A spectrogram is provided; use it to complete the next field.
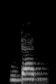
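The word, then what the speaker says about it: debt: discuss कर लेते हैं इसको डेप्ट नहीं बोलना है ठीक है डेट होता है ये कर्जा जिसे हम बोलते हैं ठीक है य डेट इसको प्रोनाउंस करने ठीक है बहुत सारे बच्चे इसकी गलती कर रहे डेप्ट बोल डेप्ट मीस डेप्ट ठीक है बी साइलेंट है ठीक इसमें तो यही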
